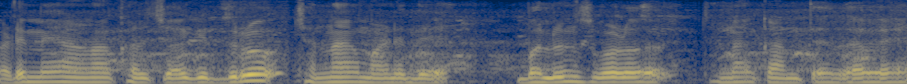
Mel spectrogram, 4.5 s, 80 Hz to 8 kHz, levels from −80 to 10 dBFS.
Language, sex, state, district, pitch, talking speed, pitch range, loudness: Kannada, male, Karnataka, Gulbarga, 160 Hz, 120 wpm, 155-165 Hz, -18 LUFS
